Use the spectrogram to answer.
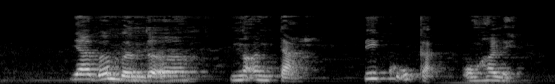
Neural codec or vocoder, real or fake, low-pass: none; real; 9.9 kHz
